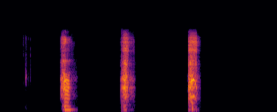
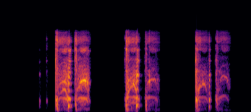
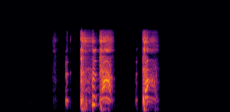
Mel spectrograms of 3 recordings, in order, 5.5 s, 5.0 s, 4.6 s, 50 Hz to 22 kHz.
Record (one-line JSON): {"exhalation_length": "5.5 s", "exhalation_amplitude": 31429, "exhalation_signal_mean_std_ratio": 0.23, "three_cough_length": "5.0 s", "three_cough_amplitude": 32767, "three_cough_signal_mean_std_ratio": 0.35, "cough_length": "4.6 s", "cough_amplitude": 32767, "cough_signal_mean_std_ratio": 0.29, "survey_phase": "beta (2021-08-13 to 2022-03-07)", "age": "18-44", "gender": "Male", "wearing_mask": "No", "symptom_cough_any": true, "symptom_runny_or_blocked_nose": true, "symptom_sore_throat": true, "symptom_headache": true, "symptom_onset": "2 days", "smoker_status": "Never smoked", "respiratory_condition_asthma": false, "respiratory_condition_other": false, "recruitment_source": "Test and Trace", "submission_delay": "1 day", "covid_test_result": "Positive", "covid_test_method": "ePCR"}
